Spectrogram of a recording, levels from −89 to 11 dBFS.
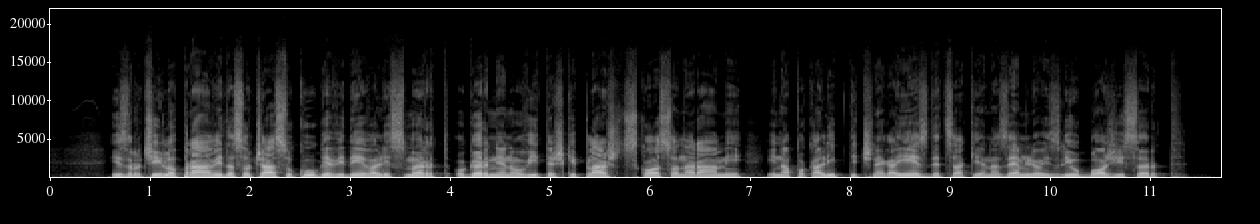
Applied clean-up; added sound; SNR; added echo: none; none; none; none.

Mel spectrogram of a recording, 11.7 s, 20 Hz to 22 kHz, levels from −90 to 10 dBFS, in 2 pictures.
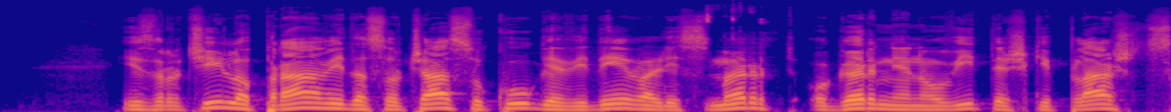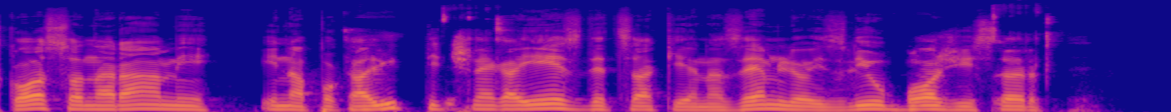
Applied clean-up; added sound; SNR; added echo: neural mask model Resemble Enhance denoiser.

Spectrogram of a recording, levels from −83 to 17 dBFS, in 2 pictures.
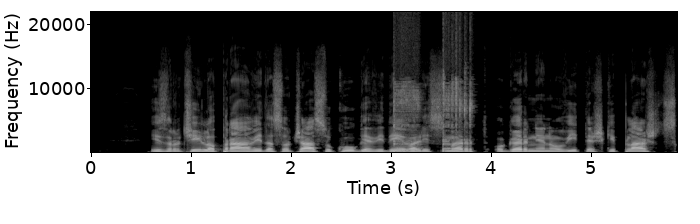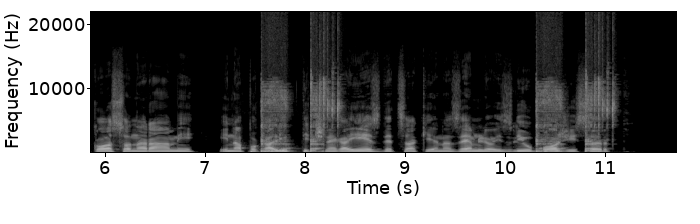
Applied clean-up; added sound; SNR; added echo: classical method spectral subtraction.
